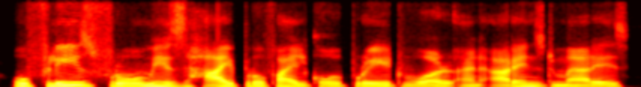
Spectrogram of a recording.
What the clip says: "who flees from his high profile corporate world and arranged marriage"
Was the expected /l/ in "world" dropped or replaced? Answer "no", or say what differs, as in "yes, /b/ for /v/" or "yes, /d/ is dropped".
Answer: yes, /l/ is dropped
